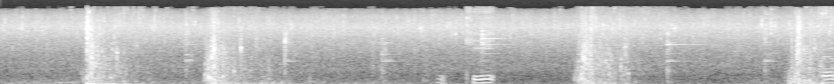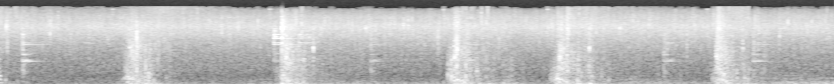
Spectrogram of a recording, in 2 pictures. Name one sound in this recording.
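Heavy building blocks thud into place again and again.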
